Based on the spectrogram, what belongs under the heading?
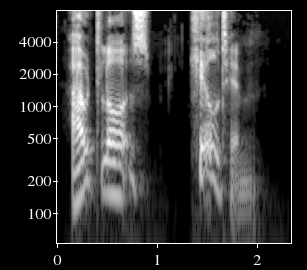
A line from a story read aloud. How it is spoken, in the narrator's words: sobbed Lady Amaray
